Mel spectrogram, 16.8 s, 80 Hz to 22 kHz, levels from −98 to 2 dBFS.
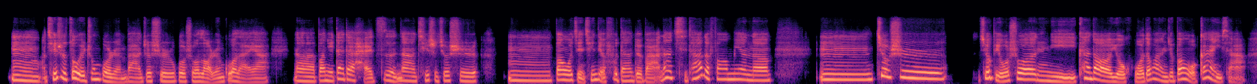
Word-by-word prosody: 嗯， 200 -5 -1
其 255 - +3
实 270 -3 +3
作 290 +3 +4
为 200 - +5
中 250 +6 -1
国 180 -5 +2
人 145 -2 -4
吧， 155 -1 -5
就 170 +3 -2
是 175 - -3
如 170 0 -2
果 170 -1 0
说 170 0 -2
老 155 -3 0
人 150 +4 -4
过 180 +1 0
来 145 -4 -5
呀， 145 +1 -6 0.3
那 180 -2 -1
帮 195 +3 0
你 190 - -1
带 265 +6 +2
带 240 -3 +1
孩 150 -6 -2
子， 185 +1 -4
那 190 -2 -1
其 195 +4 -5
实 205 - -2
就 195 +2 -4
是， 180 -2 -2 0.4
嗯， 200 -1 -4
帮 225 0 +4
我 220 - +2
减 - - -2
轻 225 - -3
点 235 - 0
负 235 - -4
担， 190 -3 -3
对 165 -3 -2
吧？ 150 - -3
那 300 +3 +1
其 295 - -7
他 290 +9 0
的 290 - +3
方 255 -2 -3
面 245 -2 -1
呢？ 210 0 +2 0.6
嗯， 235 0 0
就 380 -3 +3
是 285 -5 +3 0.4
就 290 0 +3
比 305 - -1
如 175 +2 +2
说 245 +1 +5
你 180 -7 0
看 280 - +1
到 200 -9 +6
有 155 -3 +2
活 155 +2 -2
的 220 - +2
话， 250 -4 -2
你 - - -2
就 180 - -2
帮 250 +6 +4
我 - - +1
干 285 -2 0
一 155 - 0
下， 150 - -7
200 Hz, 245 characters per minute, -22 LUFS, 175-245 Hz, 0.6 s, 到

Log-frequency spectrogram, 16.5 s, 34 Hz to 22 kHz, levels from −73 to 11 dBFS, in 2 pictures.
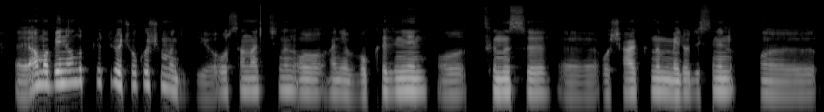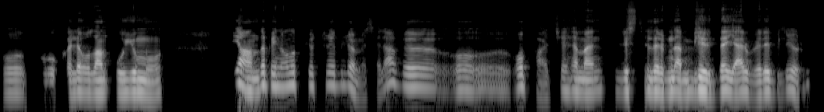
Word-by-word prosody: eee, 100 -1 -4
ama 175 +2 +4
beni 180 +1 +5
alıp 200 +1 -3
götürüyor, 190 -2 -2
çok 165 0 -9
hoşuma 155 -6 -4
gidiyor. 95 -3 -14
O 115 - -5
sanatçının 125 +1 -6
o, 115 -2 -5
hani, 110 -1 -5
vokalinin 120 +4 -2
o 105 +1 -10 0.2
tınısı, 115 -2 -2
eee, 95 0 -14
o 105 - -11
şarkının 115 +2 -2
melodisinin, 110 +2 -2 0.3
eee, 105 - -6 0.6
o 110 0 -4 0.2
vokale 110 +2 -1
olan 110 0 +5
uyumu 110 -1 +3 0.7
bir - - 0
anda 125 +6 +6
beni 155 -1 +1
alıp 165 +2 -1
götürebiliyor, 165 0 -5
mesela, 190 -3 -7
ve, 150 - +1 0.2
o 125 - -9 0.5
o 150 0 0
parçaya 95 - -10
hemen 115 0 +3
listelerimden 115 -1 +3
birinde 120 -1 +7
yer 115 -2 +5
verebiliyorum. 115 - 0
115 Hz, 140 wpm, -26 LUFS, 110-130 Hz, 0.7 s, birinde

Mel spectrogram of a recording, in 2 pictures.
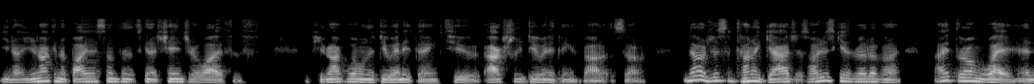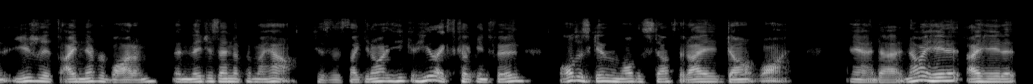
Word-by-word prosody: you 115 -2 -4
know, 105 - -3
you're 115 +2 -1
not 150 +1 +3
gonna 135 -5 +2
buy 115 +3 +1
a 130 0 -1
something 125 -1 -1
that's 115 - -4
gonna 115 -4 0
change 125 -1 0
your 110 -2 -5
life 105 -1 0
if - - -13 0.6
if - - -17
you're 120 - -3
not 120 0 +1
willing 120 -1 +2
to 110 - -1
do 115 -2 -1
anything 110 -2 -1
to 110 -2 -4
actually 115 +1 +1
do 115 +1 -3
anything 110 -2 -3
about - - -3
it. - - -16
So - - -8 0.4
no, 190 +3 +3
just 165 +2 0
a - - -1
ton 140 +1 +3
of 150 -5 +3
gadgets, 115 -3 0
I 125 - 0
just 165 +2 +1
get 150 -4 0
rid 125 0 -1
of, 125 -3 -1
uh 110 -1 -2 0.4
I 165 +3 +1
throw 160 -3 +2
'em 140 -4 +3
away, 115 -4 +3
and 110 0 -1
usually 145 +1 +2
it 125 - -5
I 120 +1 +3
never 135 +2 +1
bought 105 -1 -1
'em, 125 +6 -2 0.2
and 120 -1 +2
they 125 - +3
just 135 +1 -2
end 130 0 +4
up 130 - -7
in 130 - -3
my 120 -1 -1
house 135 +4 -1 0.2
'cause 105 -4 -9
it's, 105 -2 -10
like, 110 +1 -3
"You 120 - -3
know 135 - +3
what? 145 0 +2
He 150 +2 +3
ca 155 - -8
he 155 +7 +4
likes 195 - -1
cooking 120 -4 -1
food. 130 +7 0 0.4
I'll 170 - +2
just 160 -5 -1
give 145 +1 +3
him 135 -3 +3
all 130 +1 +1
the 130 - -5
stuff 125 +2 -3
that - - -6
I 125 +3 +2
don't 115 0 0
want." - - -3 0.6
And, 110 -2 -2
uh, 105 0 -2
now 150 +8 +2
I 195 -3 +3
hate 165 +1 +7
it, 170 +6 +1
I 125 - +5
hate 130 -1 +2
it. 125 - -1
125 Hz, 265 wpm, -23 LUFS, 115-140 Hz, 0.6 s, hate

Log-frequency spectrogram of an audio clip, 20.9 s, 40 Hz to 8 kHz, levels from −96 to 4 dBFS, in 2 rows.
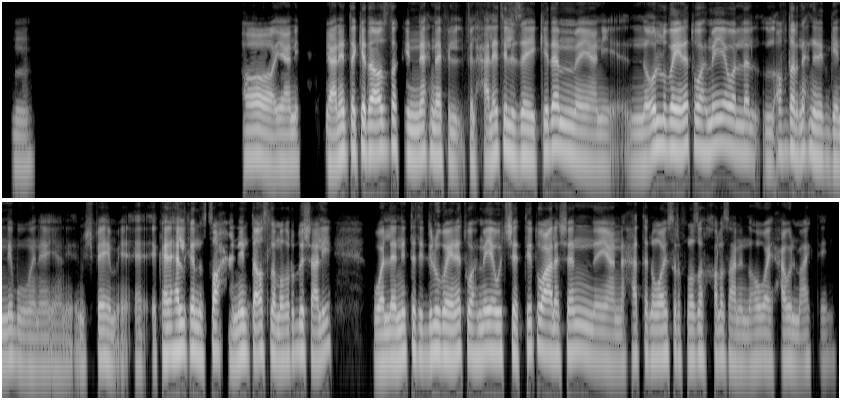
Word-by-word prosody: إمم. 105 +1 -11 2.6
آه 125 -3 +1
يعني 115 0 -1 0.3
يعني 115 +2 +4
أنت 140 +1 +1
كده 145 0 +5
قصدك 150 +1 +1
إن 125 0 +2
إحنا 135 -1 +3
في 125 - -11
ال 115 0 -5
في 120 - -11
الحالات 120 +5 -1
اللي 140 -3 +3
زي 125 -1 +2
كده 145 +6 +2
م 140 -3 +1
يعني 115 -2 -2
نقول 120 +8 0
له 160 - +2
بيانات 155 +1 +5
وهميّة، 160 +3 +1
والّا 145 -3 0
ال 130 -2 -7
الأفضل 140 +5 -2
إن 130 - -2
إحنا 135 -3 0
نتجنّبه 115 -2 -4
أنا 100 0 -9
يعني 100 -1 -11
مش 105 - -11
فاهم؟ 120 -2 -1
أ - - -8
أ 115 -3 -8
كل 135 - +1
هل 145 +2 +6
كانت 135 -4 0
صح 140 -2 0
إن 120 +2 -1
أنت 135 -1 +1
أصلًا 135 0 +2
ما 120 +1 -1
تردش 135 -1 -2
عليه، 135 +7 -1 0.5
والّا 115 +1 +2
إن 120 +2 +2
أنت 135 +2 -2
تدّي 130 -1 -2
له 140 -1 +3
بيانات 135 +2 +2
وهميّة 135 +2 +2
وتشتته 145 +2 0
علشان 140 0 +1
يعني 115 -2 -2
حتى 130 +2 -6
إن 130 - -6
هو 125 0 0
يصرف 130 -1 -5
نظر 125 +1 -2
خالص 125 0 -7
عن 115 -1 -4
إن 110 0 -7
هو 115 +2 -4
يحاول 115 0 -4
معاك 110 +2 -8
تاني؟ 110 +1 -19
130 Hz, 190 wpm, -25 LUFS, 115-140 Hz, 2.6 s, هل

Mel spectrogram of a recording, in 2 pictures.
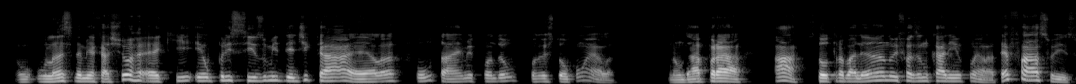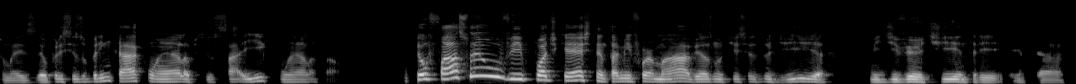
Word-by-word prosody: o 115 +3 -9
o - - +2
lance 155 +4 +2
da 150 - +3
minha 145 -1 +3
cachorra 185 - +3
é 140 0 +3
que 170 +5 -7
eu 165 0 +2
preciso 185 0 -3
me 190 - -1
dedicar 170 -1 +1
a - - +4
ela 135 +6 +1
full 155 +6 -4
time 130 +4 -4
quando 145 0 -6
eu 165 +2 -4
quando 135 - -7
eu - - 0
estou 130 -2 -2
com 180 +6 -14
ela, 100 - -9 0.5
não 110 +1 -5
dá 125 +3 +1
pra: 130 -4 +5 0.3
"Ah, 175 -1 +1
estou 145 -1 +6
trabalhando 150 +6 +1
e - - 0
fazendo 160 -3 -2
carinho 150 -2 +1
com 150 +1 -7
ela", 105 -5 -5
até 95 - 0
faço 195 - +2
isso, 105 -3 -6
mas 100 -1 -10
eu 105 - +2
preciso 125 +2 -8
brincar 145 +2 -2
com 140 -4 -4
ela, 125 +1 -1
eu - - -2
preciso 115 -1 -19
sair 125 +8 -6
com 115 -1 -9
ela 110 0 -10
e - - -27
tal. - - -26 0.6
O - - -25
que - - -5
eu 235 - +8
faço 300 +9 +3
é 395 0 +5
ouvir 310 -11 +5
podcast, 200 -2 +2
tentar 145 -4 0
me 145 - 0
informar, 135 0 0
ver 125 0 -2
as 120 - -3
notícias 120 0 -9
do 125 0 -7
dia, 120 +4 -2 0.4
me 110 -1 -4
divertir 115 +1 +1
entre 105 -1 -6
entre 100 0 -15
a 100 -1 -11
140 Hz, 195 wpm, -23 LUFS, 120-170 Hz, 0.6 s, eu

